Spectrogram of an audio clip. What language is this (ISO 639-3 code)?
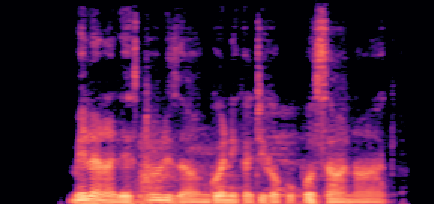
swa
